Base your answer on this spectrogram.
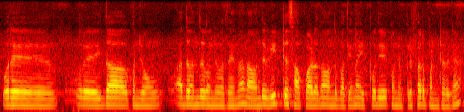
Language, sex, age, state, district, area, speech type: Tamil, male, 18-30, Tamil Nadu, Krishnagiri, rural, spontaneous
